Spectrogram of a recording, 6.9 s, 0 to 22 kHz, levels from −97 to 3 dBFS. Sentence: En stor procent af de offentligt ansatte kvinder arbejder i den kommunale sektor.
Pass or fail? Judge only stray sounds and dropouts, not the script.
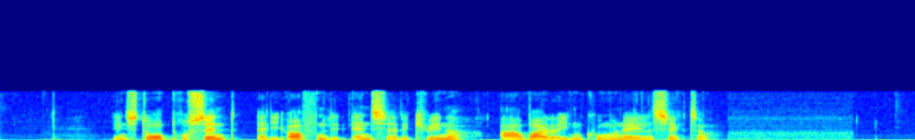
pass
